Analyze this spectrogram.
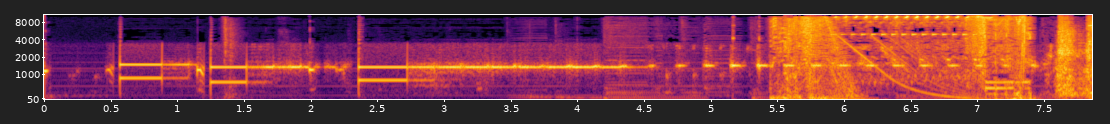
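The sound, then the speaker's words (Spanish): Telephone keypad tones dialing 925 to set a prize wheel spinning: a few steady, clear beeps, then a loud, dense burst of noisy clattering sweeps that runs to the end. “Picarle al 925 en tu teléfono para que gire la ruleta”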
